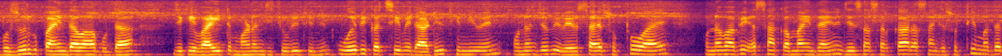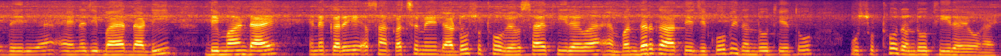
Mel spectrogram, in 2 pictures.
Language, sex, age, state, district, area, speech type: Sindhi, female, 45-60, Gujarat, Kutch, urban, spontaneous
